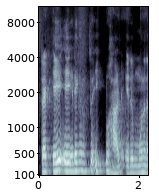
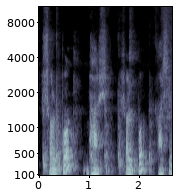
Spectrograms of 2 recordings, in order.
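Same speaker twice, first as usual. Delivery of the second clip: স্বল্পভাষী softly, very slowly, in separated pieces; slow dictation; 6 semitones lower, 11 dB quieter, much slower than usual. Shown as a demonstration. Teacher repeating a meaning for students, slow soft dictation. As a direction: break স্বল্পভাষী into slow, quiet syllables.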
